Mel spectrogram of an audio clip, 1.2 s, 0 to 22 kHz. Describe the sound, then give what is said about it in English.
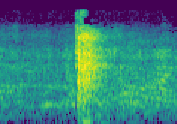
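A single crisp slap on the buttocks, given by James Bond to Dink in the 1964 film Goldfinger, lands loud, a sharp smack that fades quickly over a low bed of background voices. “Ooh, and just for emphasis, Dink gets a slap on the butt from Bond.”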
